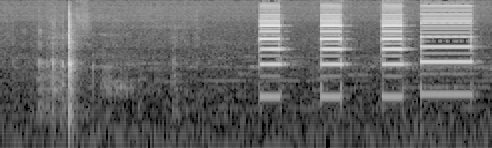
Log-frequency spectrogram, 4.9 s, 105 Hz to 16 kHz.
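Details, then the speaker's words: New HobbyKing 70A ESC powered up on a brushless motor: three short rising beeps then one longer tone in a quiet room; normal ESC arming beeps. "so basically when I plug this in or when I get this attached here you'll hear some beeps from the motor and then we should be up and running with um with this"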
